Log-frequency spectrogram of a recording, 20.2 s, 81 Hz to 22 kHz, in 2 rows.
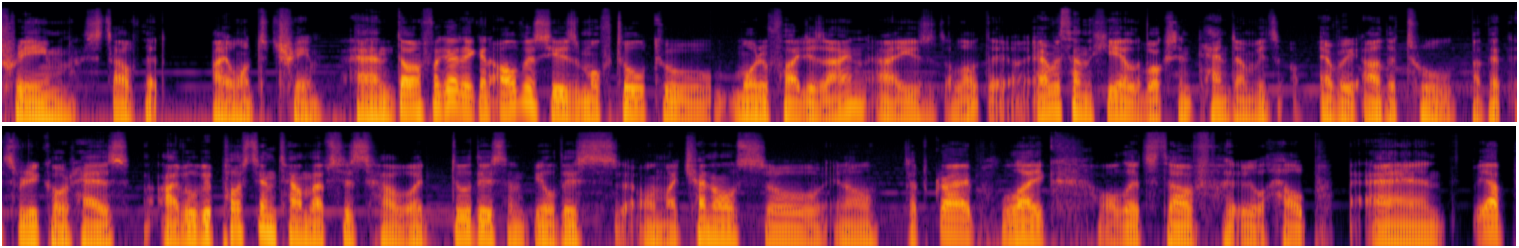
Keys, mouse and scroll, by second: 6.5 ctrl+z.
